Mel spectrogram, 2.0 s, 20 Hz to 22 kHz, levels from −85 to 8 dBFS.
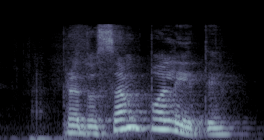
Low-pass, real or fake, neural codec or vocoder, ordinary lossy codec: none; fake; vocoder, 24 kHz, 100 mel bands, Vocos; none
